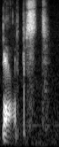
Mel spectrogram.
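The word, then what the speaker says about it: Bobst: was this elmer holmes bopst that's how you say it that's how you pronounce it officially it's gotta really get into that st it's a library it's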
